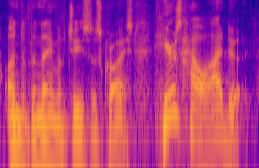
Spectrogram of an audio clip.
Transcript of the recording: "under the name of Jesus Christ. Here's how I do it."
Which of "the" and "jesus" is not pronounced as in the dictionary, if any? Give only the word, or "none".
none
